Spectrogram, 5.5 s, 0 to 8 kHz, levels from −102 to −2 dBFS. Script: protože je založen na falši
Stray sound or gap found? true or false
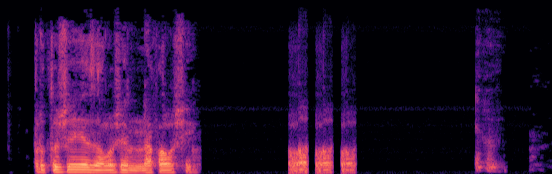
true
